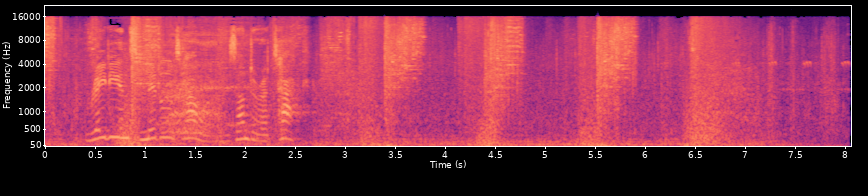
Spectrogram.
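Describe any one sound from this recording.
Sharp blows and crackling spell effects clash in a fast fight.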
